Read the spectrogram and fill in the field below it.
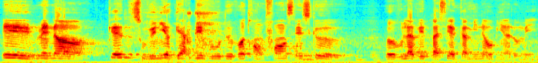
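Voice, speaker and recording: A man hosting a television interview, speaking in a measured, formal way whose phrases trail off quietly. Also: medium pitch, steady tone, a crowd in the background. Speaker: TV host.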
